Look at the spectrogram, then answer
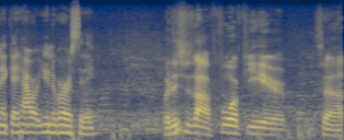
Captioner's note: background crowd talking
